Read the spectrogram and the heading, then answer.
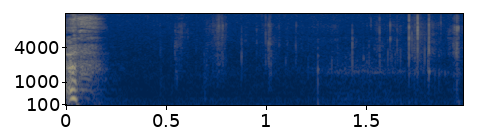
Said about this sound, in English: Yeah, I can definitely hear that loud. That's gross. No one wants to hear chewing noises.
